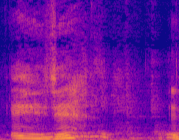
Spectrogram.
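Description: Cream Beauty and Siraji pigeons coo in low, throaty rolls close by, with someone talking over them.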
